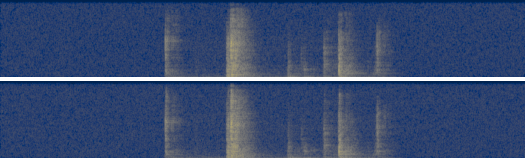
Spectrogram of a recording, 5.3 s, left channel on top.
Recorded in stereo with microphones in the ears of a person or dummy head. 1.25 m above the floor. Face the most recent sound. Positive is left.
turn(degrees=5)  # may be behind; listen again after turning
